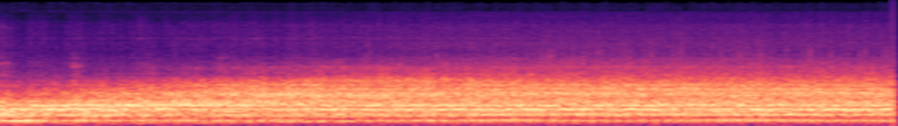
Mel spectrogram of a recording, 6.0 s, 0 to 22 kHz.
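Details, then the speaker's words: BWK12 washing machine during spin: loud steady droning roar with hollow hum, like a helicopter; drum bearing failed and ran dry after the seal above it failed and let water drip in. "Aí quando o retentor estoura, começa a pingar a água no rolamento. E aí acontece isso. O rolamento estoura, né?"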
